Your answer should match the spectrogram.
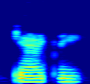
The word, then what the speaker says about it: Gagne: Alliance, and together with Gagne started AWA. Gagne. No, Gagne. I know. I would have pronounced it Gagne if I did not know the name.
